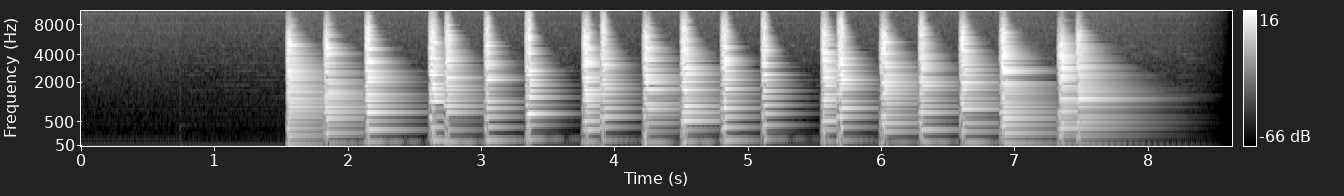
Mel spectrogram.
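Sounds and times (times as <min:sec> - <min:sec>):
Karplus-Strong plucked string synth: 0:01.6 - 0:08.3.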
